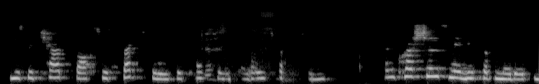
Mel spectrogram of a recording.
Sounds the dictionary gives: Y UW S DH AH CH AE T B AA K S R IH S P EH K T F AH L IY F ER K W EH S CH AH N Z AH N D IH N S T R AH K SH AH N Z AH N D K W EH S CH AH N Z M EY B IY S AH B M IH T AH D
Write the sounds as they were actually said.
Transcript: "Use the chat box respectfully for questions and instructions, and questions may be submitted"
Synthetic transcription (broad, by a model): Y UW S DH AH CH AE T B AA K S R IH S P EH K T F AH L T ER K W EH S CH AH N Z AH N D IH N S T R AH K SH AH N AH N K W EH S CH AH N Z M EY B IY S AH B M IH T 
